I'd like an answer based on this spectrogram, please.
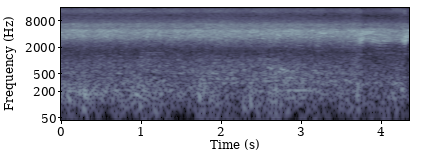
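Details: A summer forest trail in Seoul, Korea, filled with cicadas: an unbroken hissing, high-pitched drone, even in loudness throughout, with a brief brighter swell at the very end.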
